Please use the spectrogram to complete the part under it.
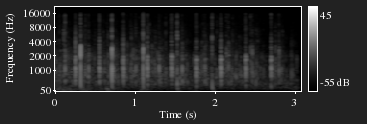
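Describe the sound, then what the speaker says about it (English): A White House audience claps for First Lady Michelle Obama at a spring vegetable garden planting, with crisp, scattered handclaps heard fairly faint and from a distance. "we need a huge round of applause for the most famous vegetable gardener in the world, our First Lady, Michelle Obama"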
